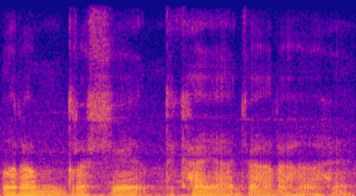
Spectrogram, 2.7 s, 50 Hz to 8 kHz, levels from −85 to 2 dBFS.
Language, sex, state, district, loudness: Hindi, male, Rajasthan, Jaipur, -17 LUFS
